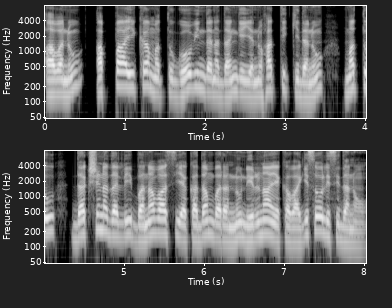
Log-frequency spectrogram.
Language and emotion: Kannada, neutral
